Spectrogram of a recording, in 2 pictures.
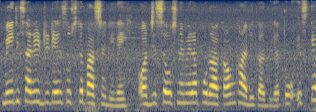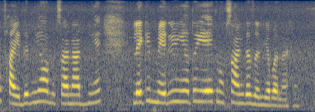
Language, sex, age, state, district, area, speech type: Urdu, female, 18-30, Delhi, Central Delhi, urban, spontaneous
